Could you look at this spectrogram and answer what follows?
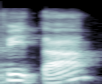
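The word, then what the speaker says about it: βήτα: Bacanya Vita transliterasinya V viktor ya. Transliterasinya V atau viktor untuk kata PQ ya.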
